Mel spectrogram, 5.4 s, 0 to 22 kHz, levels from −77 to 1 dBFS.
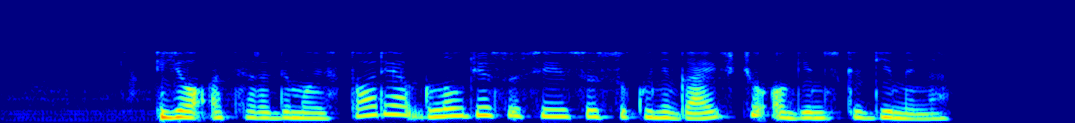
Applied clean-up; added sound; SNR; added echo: none; none; none; none.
